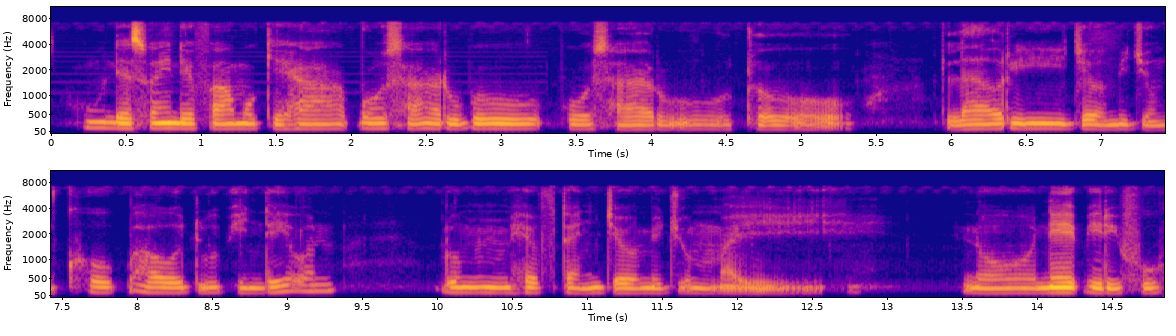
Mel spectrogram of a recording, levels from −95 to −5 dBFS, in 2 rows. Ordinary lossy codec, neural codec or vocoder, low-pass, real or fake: none; none; 7.2 kHz; real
